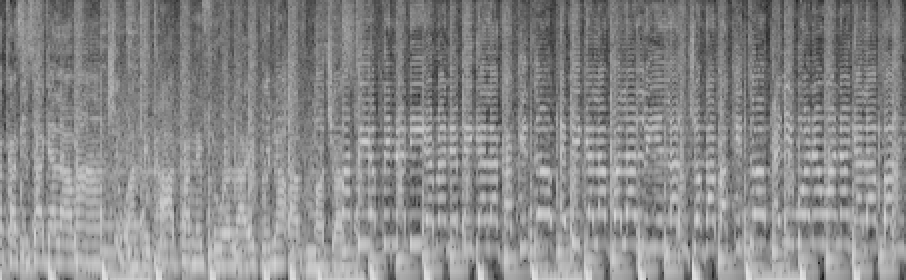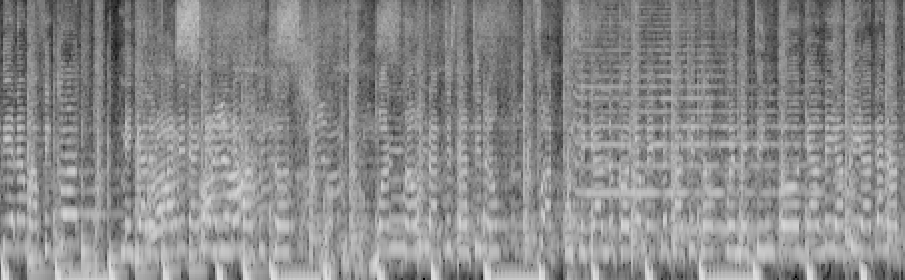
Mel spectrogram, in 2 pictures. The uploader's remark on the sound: LIVE AUDIO CLIPS FROM FAYAH SUNDAYS HOLLYWOOD. SORRRY ABOUT THE SHORT CLIPS.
